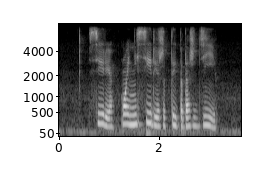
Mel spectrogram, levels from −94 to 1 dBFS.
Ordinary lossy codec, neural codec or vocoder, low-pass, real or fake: none; none; 7.2 kHz; real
